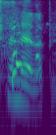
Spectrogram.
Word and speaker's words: Penelope: is that short for Penelope officially yes but I never can be bothered with all four syllables of it it's Penelope sounds a little ostentatious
